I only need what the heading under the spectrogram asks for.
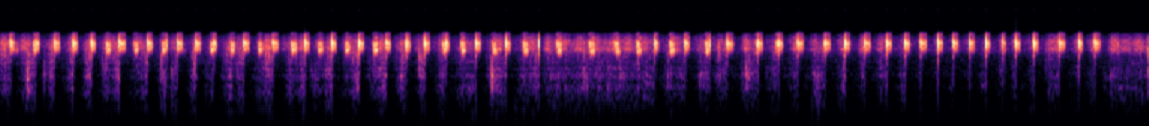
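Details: Steady cicada song: a long train of evenly spaced, rasping buzz pulses, about five each second, sharp and bright, continuing for the whole stretch with no other clear sounds.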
